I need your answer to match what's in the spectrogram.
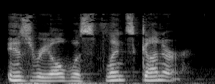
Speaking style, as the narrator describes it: said Gray, hoarsely

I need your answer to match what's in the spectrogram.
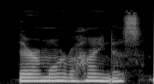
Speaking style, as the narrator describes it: Min murmured

